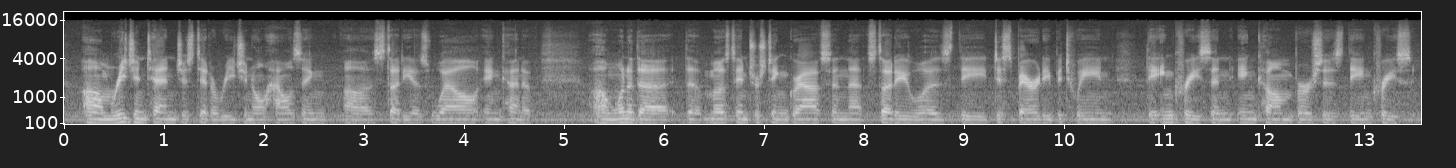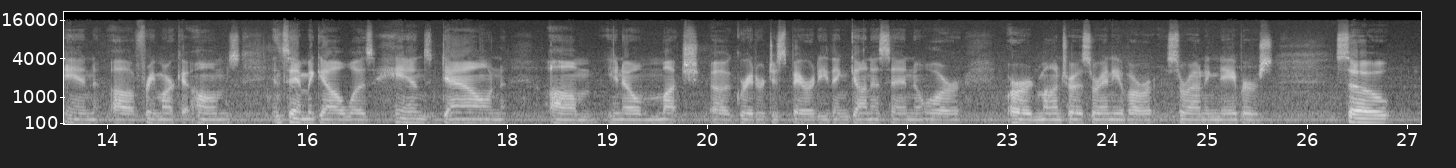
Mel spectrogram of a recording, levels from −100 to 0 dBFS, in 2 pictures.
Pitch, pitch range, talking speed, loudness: 110 Hz, 110-115 Hz, 150 wpm, -20 LUFS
